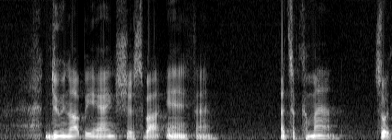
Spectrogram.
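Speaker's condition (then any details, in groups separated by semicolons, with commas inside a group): ALS; at least a couple of months since diagnosis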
